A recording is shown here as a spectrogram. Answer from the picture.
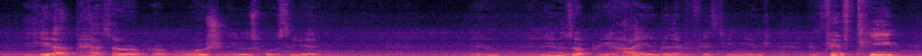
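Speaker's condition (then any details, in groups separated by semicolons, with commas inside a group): Brain injury; memory greatly affected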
